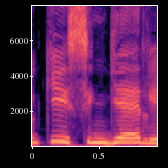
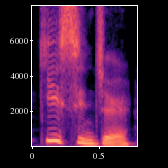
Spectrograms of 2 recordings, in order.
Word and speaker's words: Kissinger: Το όνομά του γερμανικά προφέρεται Κίσιγκερ. Οι Αμερικανοί όμως που στην Αμερική ήταν υπουργό εξωτερικών και έζησε όλη του τη ζωή, όπως και οι Βρετανοί τον λένε Kissinger.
